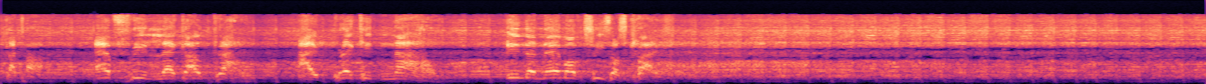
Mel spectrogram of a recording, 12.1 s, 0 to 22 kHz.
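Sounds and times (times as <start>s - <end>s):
congregation praying aloud: 5.1s - 6.8s.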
